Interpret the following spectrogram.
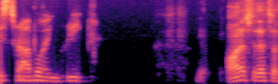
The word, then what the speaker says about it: Strabo: name and if you if you pronounce the b in the correct greek it would be stravo but means crooked so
